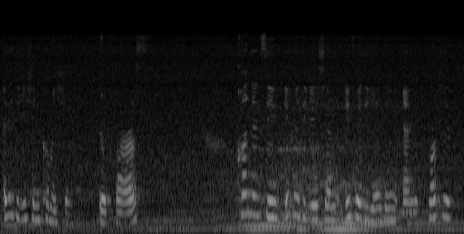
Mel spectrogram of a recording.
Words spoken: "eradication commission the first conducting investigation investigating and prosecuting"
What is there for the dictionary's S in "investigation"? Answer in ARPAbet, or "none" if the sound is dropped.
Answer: none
